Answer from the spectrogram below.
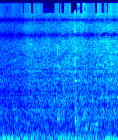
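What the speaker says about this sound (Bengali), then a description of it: "ফুলকপি ভাজি করছি," Cauliflower fries in a pan with onion and spices, giving a steady, close sizzle with faint stirring scrapes throughout. No one speaks.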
